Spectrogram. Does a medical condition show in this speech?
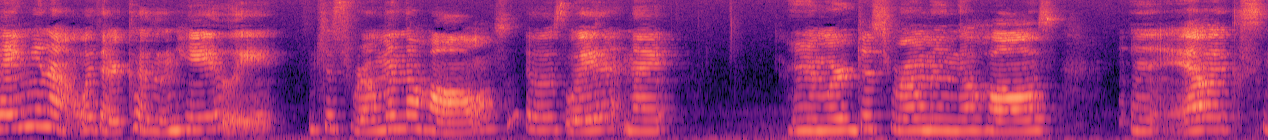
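Yes: cerebral palsy; diagnosed early childhood, childhood therapy.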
